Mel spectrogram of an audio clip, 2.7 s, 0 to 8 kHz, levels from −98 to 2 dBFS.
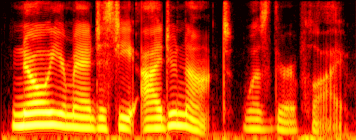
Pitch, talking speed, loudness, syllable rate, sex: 180 Hz, 200 wpm, -16 LUFS, 5.1 syllables/s, female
